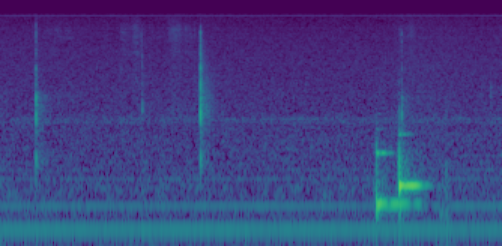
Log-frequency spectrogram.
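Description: Small portable speaker switched on, giving its power-on chime: two short rising tones about four seconds in. Before it, a couple of faint clicks over a faint steady hum.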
